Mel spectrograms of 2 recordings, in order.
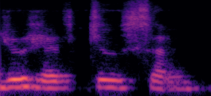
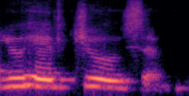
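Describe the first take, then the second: First: The phrase is said flat, without any stress. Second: The first syllable of 'chosen' rises and is stressed. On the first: The speaker calls it wrong. "Itu kan lempeng gitu ya" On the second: The speaker calls it right. "chosen itu yang naik yang depan"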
